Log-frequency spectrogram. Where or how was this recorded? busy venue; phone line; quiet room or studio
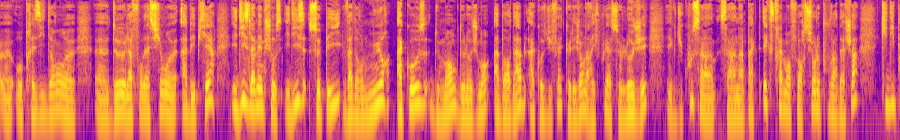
quiet room or studio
